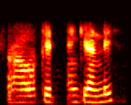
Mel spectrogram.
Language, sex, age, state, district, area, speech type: Telugu, male, 18-30, Telangana, Nalgonda, rural, conversation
